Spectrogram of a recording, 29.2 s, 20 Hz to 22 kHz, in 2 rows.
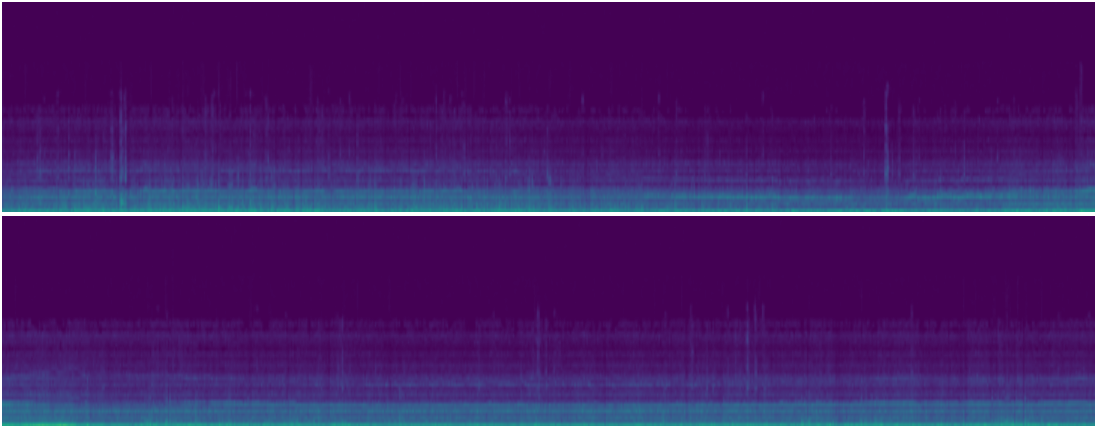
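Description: Triumph Tiger 800XC's three-cylinder engine running steadily under way, with a brief burst of throttle about halfway through, the note rising, getting louder, then settling back.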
